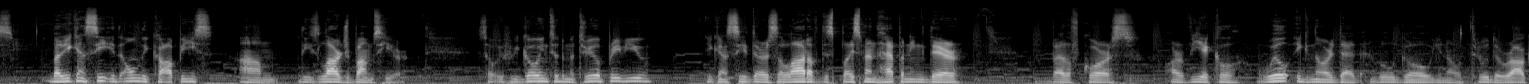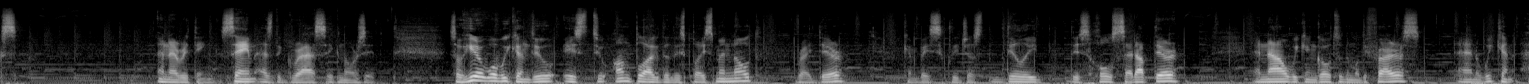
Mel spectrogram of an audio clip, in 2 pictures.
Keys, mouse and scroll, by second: 0.0 g, 0.2 z, 0.4 middle click, 1.9 ctrl+s, 3.6 z, 7.0-10.0 middle drag, 10.0 g, 10.1 y, 16.3 drag, 16.6 ctrl+Tab, 18.7 click, 19.6-21.8 scroll down 3, 19.9-21.8 middle drag, 21.8 click, 23.7 drag, 24.3 shift+click, 25.2 x, 25.9 middle click, 28.2 click, 29.8-30.5 drag.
